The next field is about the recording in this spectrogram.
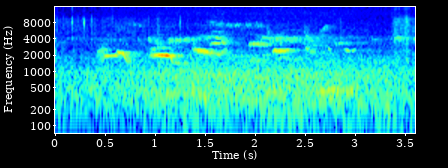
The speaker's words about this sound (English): With birdsong.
